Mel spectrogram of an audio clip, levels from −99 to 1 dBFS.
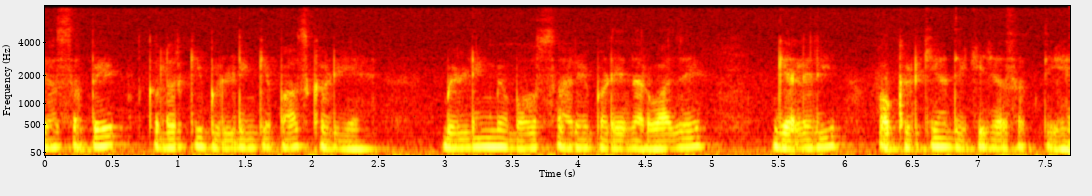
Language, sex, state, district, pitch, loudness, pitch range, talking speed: Hindi, male, Uttar Pradesh, Jyotiba Phule Nagar, 120 Hz, -21 LUFS, 110-130 Hz, 170 wpm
